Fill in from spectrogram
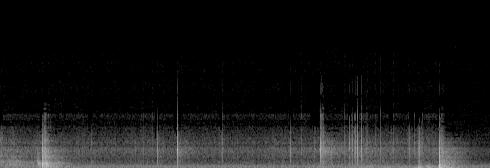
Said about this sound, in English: That wasn't me playing some manky old record. That was on the recording, and it does give it kind of a vibe, that sort of vinyl crackle and hiss.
